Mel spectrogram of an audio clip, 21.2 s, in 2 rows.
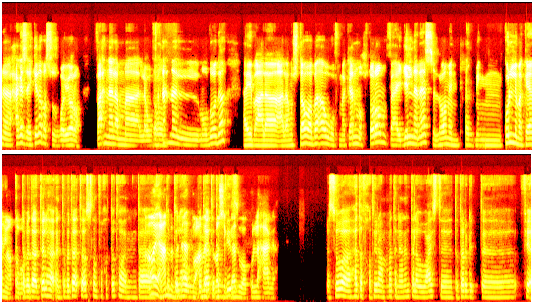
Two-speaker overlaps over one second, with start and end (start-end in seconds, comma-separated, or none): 13.5-15.4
